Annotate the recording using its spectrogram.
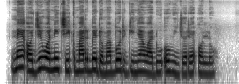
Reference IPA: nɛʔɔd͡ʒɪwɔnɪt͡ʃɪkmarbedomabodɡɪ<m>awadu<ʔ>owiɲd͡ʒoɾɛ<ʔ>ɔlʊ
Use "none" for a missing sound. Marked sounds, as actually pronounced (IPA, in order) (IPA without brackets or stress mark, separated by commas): ɲ, ʔ, ʔ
